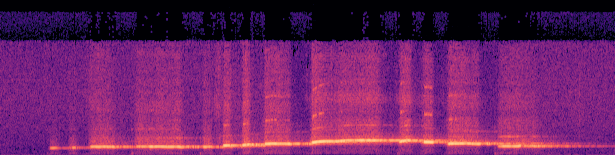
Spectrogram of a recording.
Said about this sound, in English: Whoever that was whistling, can you give us a whistle again, please?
